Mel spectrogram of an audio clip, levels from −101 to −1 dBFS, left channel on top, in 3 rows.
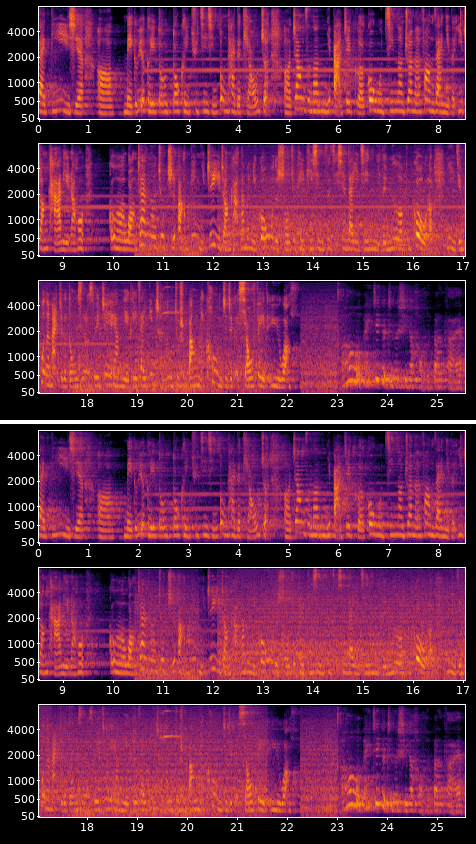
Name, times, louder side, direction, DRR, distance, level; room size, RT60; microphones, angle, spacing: voice 1, 0.0-9.6 9.9-22.2, left 5 dB, 90° left, 5 dB, 1.6 m, -29 dB
Wind instrument woodwind instrument, 2.1-18.7, left 7 dB, 50° left, 3.2 m, -48 dB
sound 1, 10.4-11.7 12.1-21.6 22.3-23.0, right 2 dB, 55° right, 3.0 m, -37 dB
voice 2, 23.1-25.5, right 1 dB, 70° right, 0 dB, 5.5 m, -32 dB
28.5 x 18.5 x 10.0 m, 1.3 s
head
